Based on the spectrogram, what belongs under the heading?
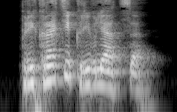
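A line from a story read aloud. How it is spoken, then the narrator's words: Irritated interruption. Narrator (Russian): раздраженно перебила его Полина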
